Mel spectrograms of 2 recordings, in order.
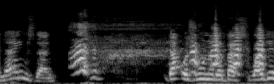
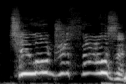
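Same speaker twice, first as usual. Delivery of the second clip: big loud reveal, higher and slow; excited shout; 10 semitones higher, 9 dB louder, slower than usual. Real, not acted. Telling Gemma the viewer count, loud excited reveal. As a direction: hit the number hard with disbelief.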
